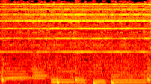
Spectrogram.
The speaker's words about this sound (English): That's the bell, signifying it's time to wrap the show.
